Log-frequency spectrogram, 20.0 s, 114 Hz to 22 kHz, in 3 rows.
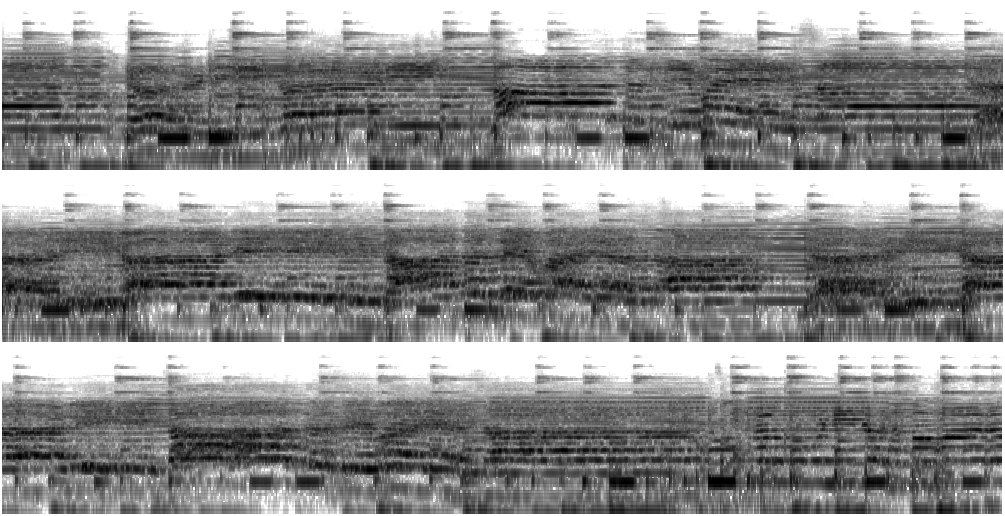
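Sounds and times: group of men singing: 0.0s - 20.0s
harmonium: 0.0s - 20.0s
tabla: 0.0s - 20.0s.

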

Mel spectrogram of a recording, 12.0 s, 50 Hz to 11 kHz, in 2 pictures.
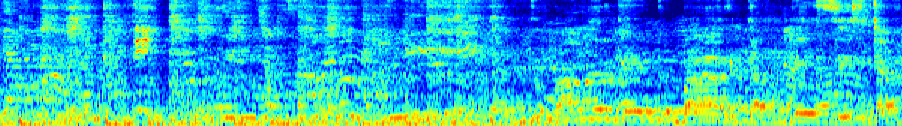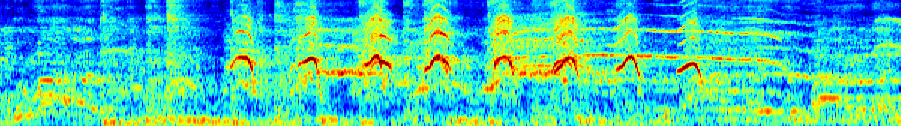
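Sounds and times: loud dance music: 0.0s - 12.0s
children cheering and shouting: 6.1s - 12.0s
short high rising-and-falling cries: 7.6s - 12.0s.

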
